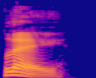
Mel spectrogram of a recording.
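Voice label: "lay", American English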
